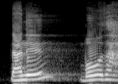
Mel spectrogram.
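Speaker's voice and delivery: 천천히 힘주어 선포; emphatic declaration. A narrator's reading. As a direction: spell out each word with weight. Quoting Jesus' I-am formula.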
